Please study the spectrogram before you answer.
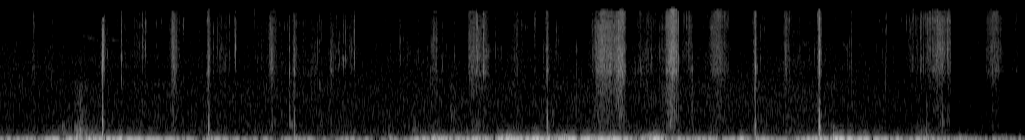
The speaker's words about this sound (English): crunching the leaves.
